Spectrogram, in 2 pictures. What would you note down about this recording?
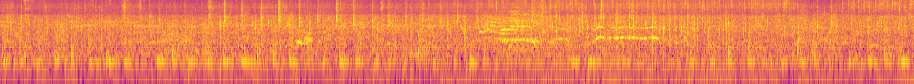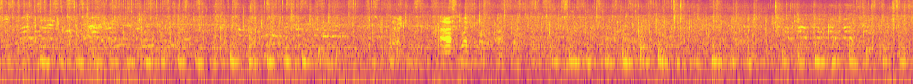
runners on kottbuser damm, berlin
